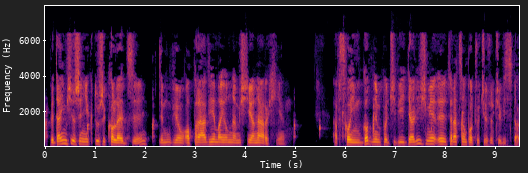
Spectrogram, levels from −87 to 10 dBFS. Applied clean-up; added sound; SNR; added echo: neural mask model Resemble Enhance denoiser.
